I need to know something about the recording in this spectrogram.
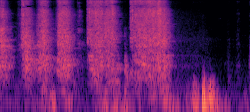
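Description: Insulation and foil rustle and crinkle as they are handled.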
